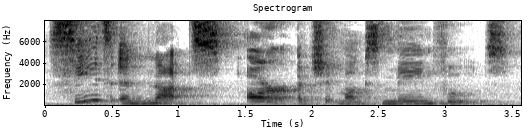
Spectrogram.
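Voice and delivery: ordinary talk, nothing marked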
